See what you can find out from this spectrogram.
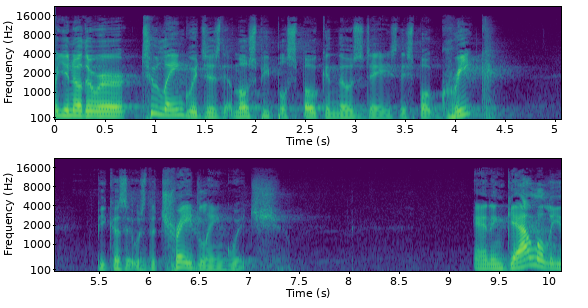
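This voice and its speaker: A man preaching a sermon as a pastor, speaking in short, weighted phrases with dramatic pauses and emphatic repetition. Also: on the high side.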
